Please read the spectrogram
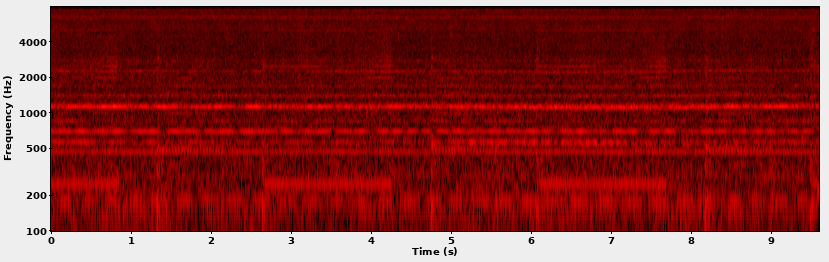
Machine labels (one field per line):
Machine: slide rail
